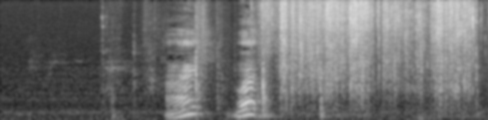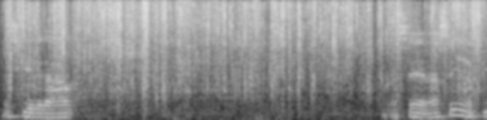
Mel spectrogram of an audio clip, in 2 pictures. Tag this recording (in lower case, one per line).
inside a small room
crinkling
speech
